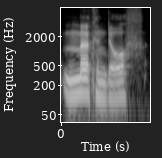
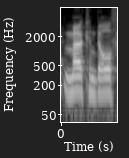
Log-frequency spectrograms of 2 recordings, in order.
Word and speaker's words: Merkendorf: Hummel Brewery over in Merkendorf. I think it's Merkendorf. If that's how you say it. Yeah, Merkendorf or Merkendorf. Yeah, Merkendorf. There it is there.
